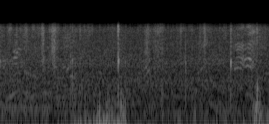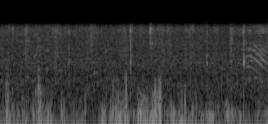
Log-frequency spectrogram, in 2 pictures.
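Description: Tennis ball being struck with rackets during a rally, sharp pops a few seconds apart, over a low rumble that grows louder in the second half.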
